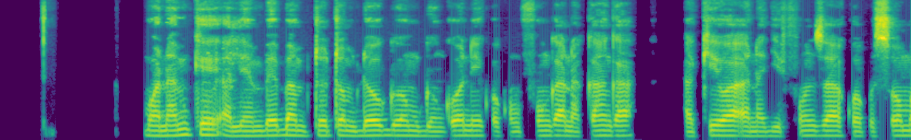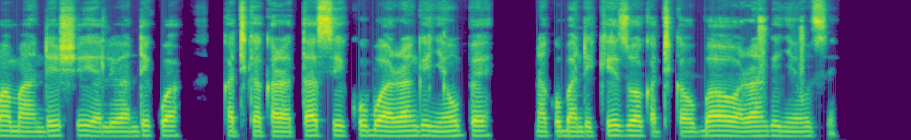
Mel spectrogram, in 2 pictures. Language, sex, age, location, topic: Swahili, male, 25-35, Dar es Salaam, education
